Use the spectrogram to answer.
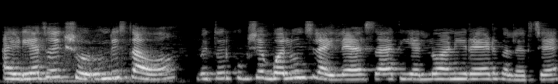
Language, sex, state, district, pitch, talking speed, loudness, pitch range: Konkani, female, Goa, North and South Goa, 250 Hz, 160 wpm, -15 LUFS, 240-275 Hz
